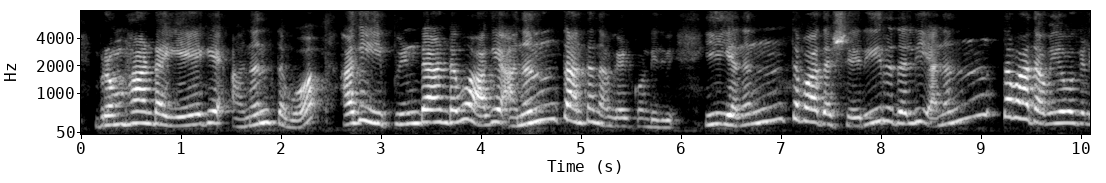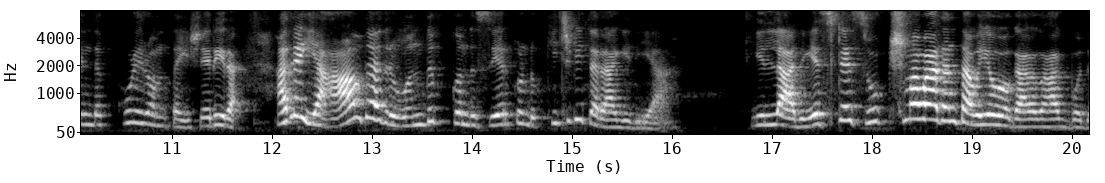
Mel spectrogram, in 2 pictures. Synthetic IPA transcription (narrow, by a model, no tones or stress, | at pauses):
bɾɐmɦaːɳɖɐeːɡe̞ʔɐnɐnt̪ɐʋoːhaːɡe̞iːpiɳɖaːɳɖɐʋoːɦaːɡe̞ʔɐnɐnt̪ɐːnt̪ɐnaːʋuɦe̞ːɭko̞ɳɖid̪ʋi | iːɐnɐnt̪ɐʋaːd̪ɐʃɐɾiːɾɐd̪ɐlːiɐnɐnt̪ɐʋaːd̪ɐːʋɐjoːɡɐɡɐɭind̪ɐkuːɽiɾoːnt̪ɐiːʃɐɾiːɾɐaːd̪ɐɾe̞jaːʋd̪aːd̪ɐɾuond̪ukːo̞nd̪use̞ːɾko̞ɳɖukit͡ʃiɽit̪ɐɾaːɡid̪ḭja̰ː | ilːɐːd̪ueʂʈeːsukʂmɐʋaːd̪ɐnt̪ɐːʋɐjoːʋɐɡaːɡ̚bo̞ːd̪u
